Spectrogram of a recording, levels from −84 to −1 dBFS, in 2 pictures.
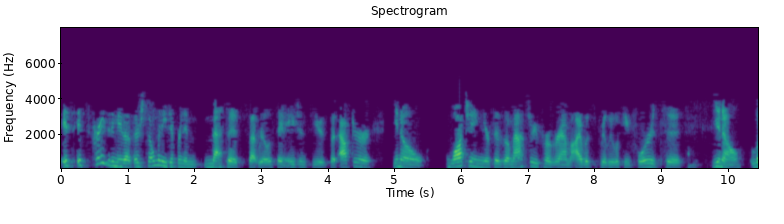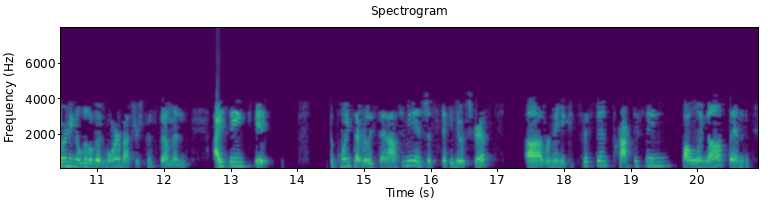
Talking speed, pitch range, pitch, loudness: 190 wpm, 160-230 Hz, 190 Hz, -28 LUFS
